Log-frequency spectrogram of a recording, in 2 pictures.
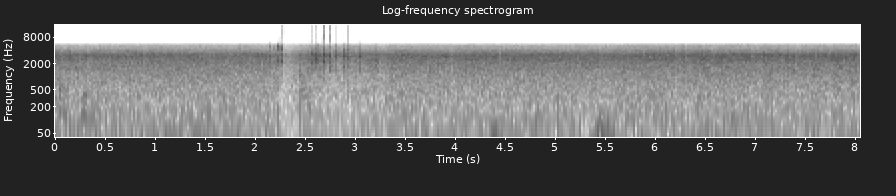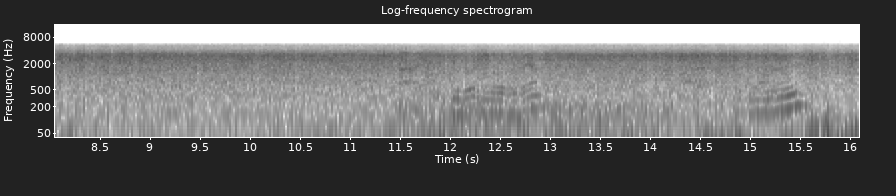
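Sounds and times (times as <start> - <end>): heavy rain pouring: 0.0 - 16.0
crackle of clicks: 2.2 - 3.3.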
